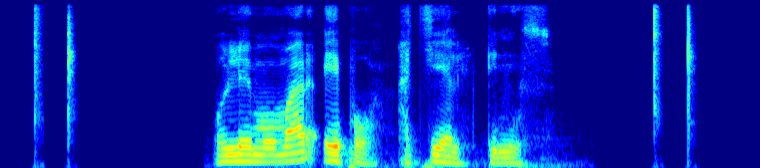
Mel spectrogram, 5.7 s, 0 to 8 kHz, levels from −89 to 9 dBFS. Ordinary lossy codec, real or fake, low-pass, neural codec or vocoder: none; fake; 7.2 kHz; codec, 32 kHz, 1.9 kbps, SNAC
